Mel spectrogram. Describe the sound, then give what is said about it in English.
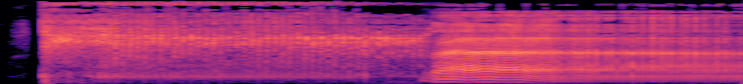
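A seal gives a long, low, buzzing groan that holds steady, then jumps louder into a wavering, throaty call with a rising and falling pitch, heard alone without talk. “That sounds like a seal.”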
